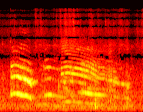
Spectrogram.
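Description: A voice imitates bird calls in a told children's story about birds fleeing a rainforest, making a close, rising and falling squawking cluck like a chicken that comes in several wavering phrases.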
